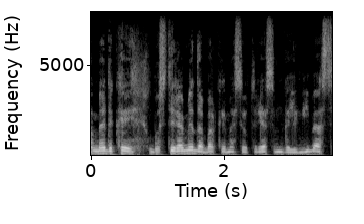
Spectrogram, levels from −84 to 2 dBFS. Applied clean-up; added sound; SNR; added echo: none; none; none; none.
